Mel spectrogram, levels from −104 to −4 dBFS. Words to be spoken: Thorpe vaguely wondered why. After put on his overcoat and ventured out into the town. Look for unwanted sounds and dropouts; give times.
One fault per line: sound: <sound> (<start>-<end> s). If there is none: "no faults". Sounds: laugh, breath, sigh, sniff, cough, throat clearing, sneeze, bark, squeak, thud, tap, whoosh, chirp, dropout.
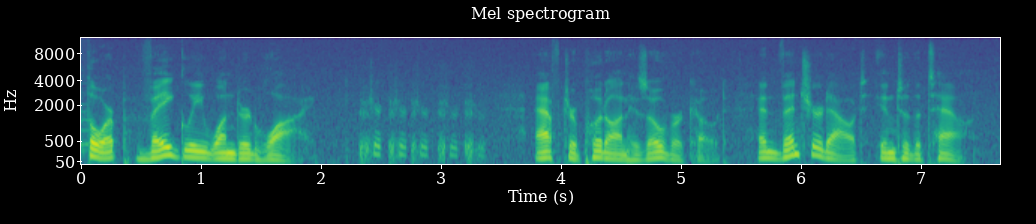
sound: laugh (2.3-3.4 s)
